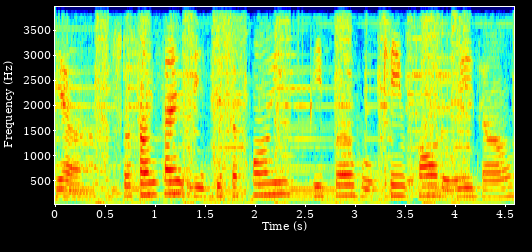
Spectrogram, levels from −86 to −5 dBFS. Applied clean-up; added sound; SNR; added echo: none; Guitar; 6 dB; none.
